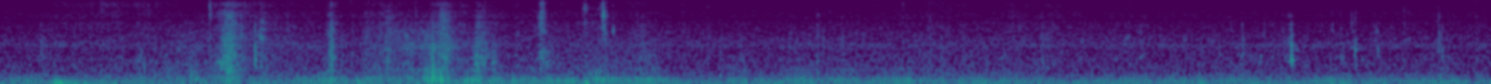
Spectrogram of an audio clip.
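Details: Domestic cat being tickled, spreading its toes wide, purring with a low steady rumble; scattered soft clicks and rustles of handling occur in the first seconds.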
